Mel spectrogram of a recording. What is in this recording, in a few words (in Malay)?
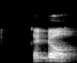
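"keduk", Malay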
